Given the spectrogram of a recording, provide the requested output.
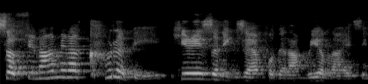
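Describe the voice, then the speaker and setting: Speaking at a fairly slow pace with a Korean accent, a woman uses very wide pitch swings and a bright, sharp tone. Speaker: science education professor. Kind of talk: lecture. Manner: halting.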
